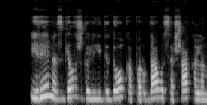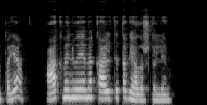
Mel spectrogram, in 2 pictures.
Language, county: Lithuanian, Kaunas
